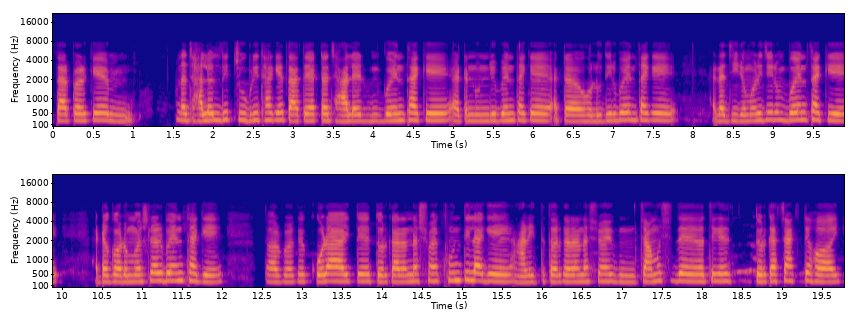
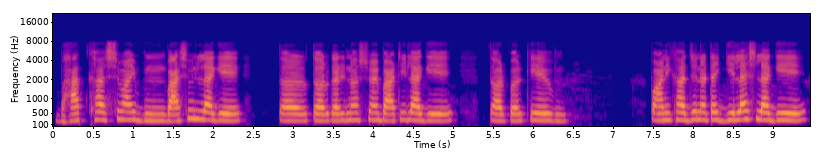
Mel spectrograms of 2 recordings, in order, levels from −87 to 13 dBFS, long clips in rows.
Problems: background sounds at intervals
